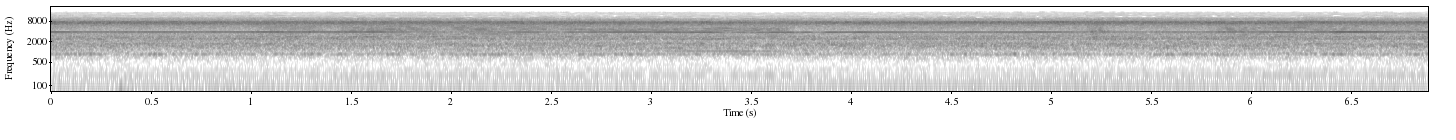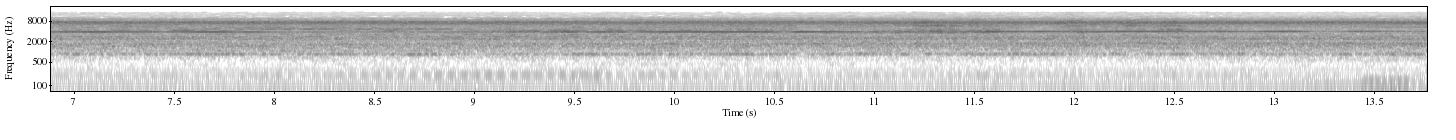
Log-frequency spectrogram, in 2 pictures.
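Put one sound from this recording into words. A grinding stone grinds against a small piece of metal.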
